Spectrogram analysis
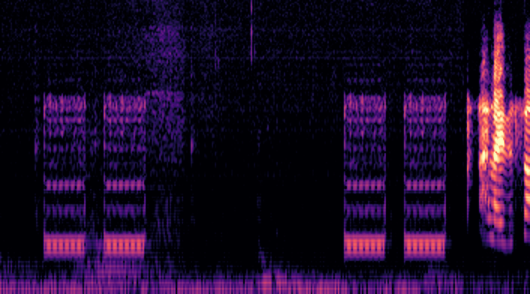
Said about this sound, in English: So here is my first phone call. But how long can I keep the Sun on the phone for?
